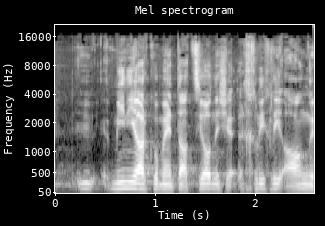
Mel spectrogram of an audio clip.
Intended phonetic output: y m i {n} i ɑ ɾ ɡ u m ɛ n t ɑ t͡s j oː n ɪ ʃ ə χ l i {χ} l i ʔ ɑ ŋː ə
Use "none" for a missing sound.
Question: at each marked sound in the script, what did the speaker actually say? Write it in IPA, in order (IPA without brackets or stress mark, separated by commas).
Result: n, χ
